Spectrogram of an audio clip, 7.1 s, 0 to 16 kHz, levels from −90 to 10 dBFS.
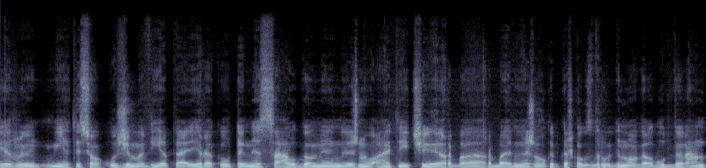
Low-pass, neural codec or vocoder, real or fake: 14.4 kHz; codec, 44.1 kHz, 2.6 kbps, DAC; fake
